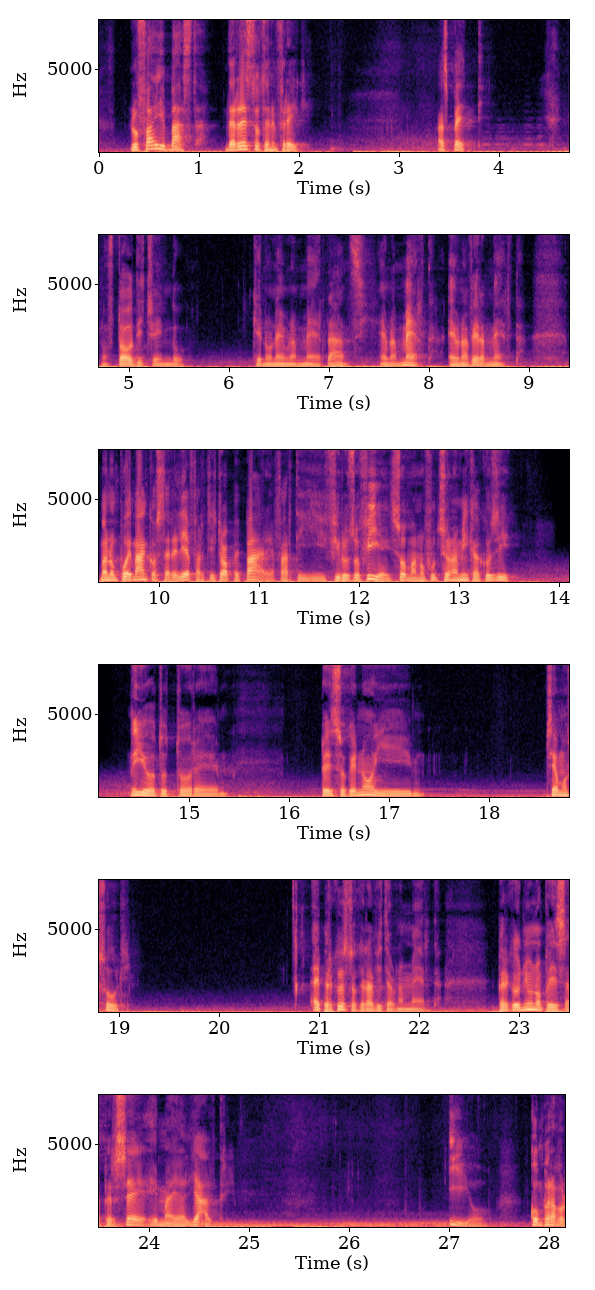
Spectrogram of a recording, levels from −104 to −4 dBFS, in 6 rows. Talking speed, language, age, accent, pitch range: 150 wpm, Italian, 20-39, native, 120-165 Hz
